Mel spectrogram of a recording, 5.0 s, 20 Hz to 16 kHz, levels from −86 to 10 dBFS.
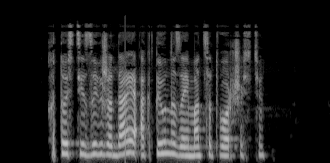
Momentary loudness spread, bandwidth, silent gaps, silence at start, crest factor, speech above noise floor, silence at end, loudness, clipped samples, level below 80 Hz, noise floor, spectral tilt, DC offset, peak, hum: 16 LU; 9.6 kHz; none; 0.75 s; 20 dB; 58 dB; 1 s; -21 LUFS; under 0.1%; -66 dBFS; -79 dBFS; -4 dB/octave; under 0.1%; -2 dBFS; none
